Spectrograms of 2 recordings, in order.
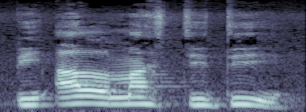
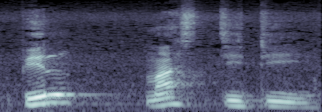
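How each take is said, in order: First: The 'a' of 'al' is pronounced separately. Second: The 'a' of 'al' is dropped, linked as 'bil'. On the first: The speaker calls it wrong. "Bisa aja kamu ngomong, ngomong apa bacanya bi al masjidi" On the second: The speaker calls it right. "ketika dia bersambung dengan kalimat yang lain, dia tidak bisa diucap"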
